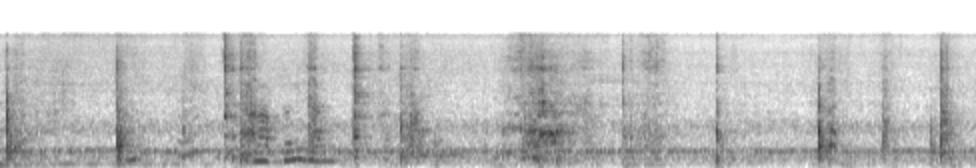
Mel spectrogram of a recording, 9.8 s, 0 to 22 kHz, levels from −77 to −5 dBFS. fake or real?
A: real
